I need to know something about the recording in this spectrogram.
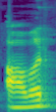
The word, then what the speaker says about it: hour: अगले दोस्तों, ही इज are late, इस जो HOUR इसमें H साइलेंट रहता है, आप इसे आवर पढ़ते हैं तो आ जो है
